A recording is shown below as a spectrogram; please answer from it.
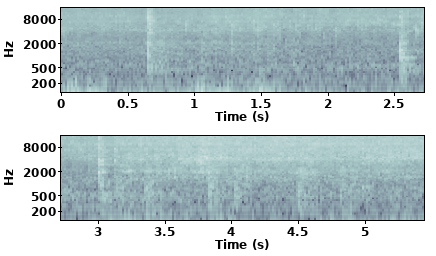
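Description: Ripe pointed gourds, each cut in half, fry in a pan with a continuous close sizzle and hiss, broken by several sharp clicks and scrapes of turning, with no voices.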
